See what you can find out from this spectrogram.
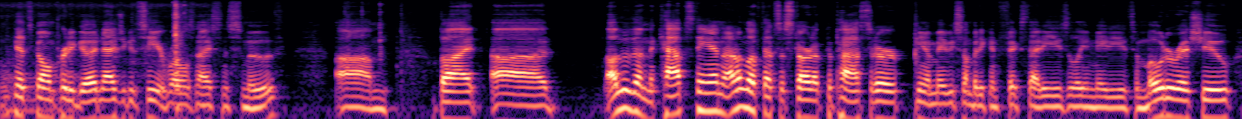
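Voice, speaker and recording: A man's voice: lowish voice, fairly quick, a little hiss or hum. A man giving a casual, unscripted product demonstration in a plain-spoken, candid and somewhat hesitant way. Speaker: presenter of a used tape deck demonstration. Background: music playing from the tape deck at times.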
